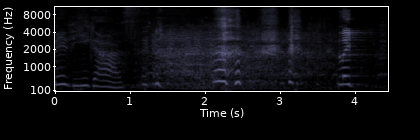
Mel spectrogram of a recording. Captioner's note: laughter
